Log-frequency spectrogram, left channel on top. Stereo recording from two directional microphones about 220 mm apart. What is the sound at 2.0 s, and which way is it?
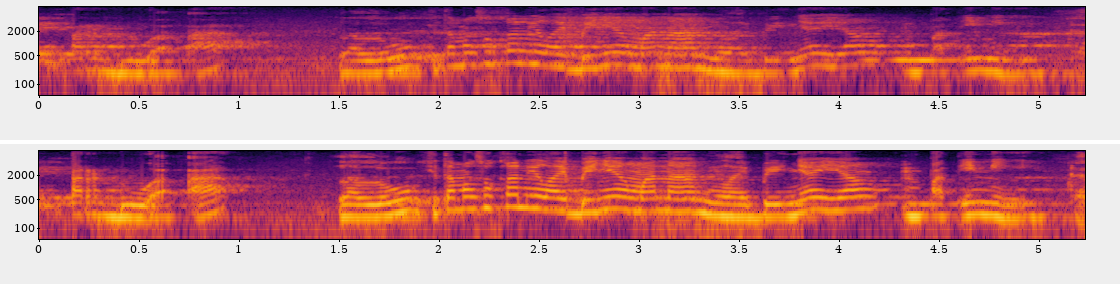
A woman's voice, 25° right (ahead or behind).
